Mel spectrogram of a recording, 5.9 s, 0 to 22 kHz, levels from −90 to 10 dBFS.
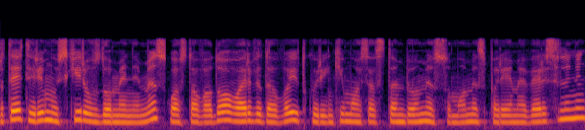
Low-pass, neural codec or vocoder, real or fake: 7.2 kHz; none; real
